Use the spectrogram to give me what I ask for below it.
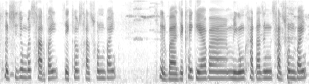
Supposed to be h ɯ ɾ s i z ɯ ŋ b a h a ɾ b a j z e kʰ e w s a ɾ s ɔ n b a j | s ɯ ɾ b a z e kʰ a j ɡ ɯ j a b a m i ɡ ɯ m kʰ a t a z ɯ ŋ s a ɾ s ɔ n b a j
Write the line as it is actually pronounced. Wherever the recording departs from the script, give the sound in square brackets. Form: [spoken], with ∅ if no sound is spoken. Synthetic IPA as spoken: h ɯ ɾ s i z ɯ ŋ b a [s] a ɾ b a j z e kʰ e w s a ɾ s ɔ n b a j | s ɯ ɾ b a z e kʰ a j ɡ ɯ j a b a m i ɡ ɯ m kʰ a t a z ɯ ŋ s a ɾ s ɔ n b a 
